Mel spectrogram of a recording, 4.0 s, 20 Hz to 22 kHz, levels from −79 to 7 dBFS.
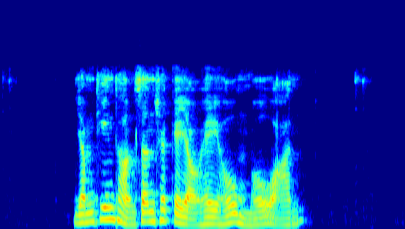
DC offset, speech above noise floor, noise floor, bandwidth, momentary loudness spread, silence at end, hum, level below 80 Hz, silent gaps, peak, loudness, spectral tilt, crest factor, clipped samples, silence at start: under 0.1%; 53 dB; -75 dBFS; 7.2 kHz; 9 LU; 0.45 s; none; -68 dBFS; none; -6 dBFS; -23 LUFS; -6 dB/octave; 20 dB; under 0.1%; 0.75 s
